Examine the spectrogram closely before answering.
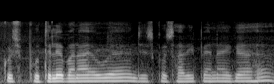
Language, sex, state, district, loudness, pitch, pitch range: Hindi, male, Bihar, Patna, -17 LUFS, 145 Hz, 140-150 Hz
